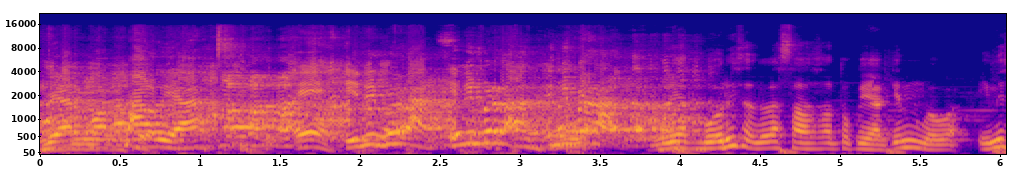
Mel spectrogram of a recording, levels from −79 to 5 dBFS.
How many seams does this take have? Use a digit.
1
